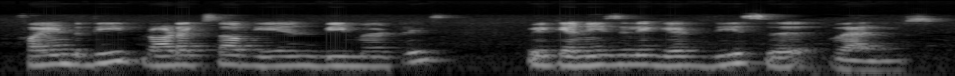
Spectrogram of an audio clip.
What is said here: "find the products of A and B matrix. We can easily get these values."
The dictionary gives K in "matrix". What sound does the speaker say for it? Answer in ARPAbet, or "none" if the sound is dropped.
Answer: none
